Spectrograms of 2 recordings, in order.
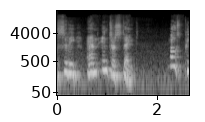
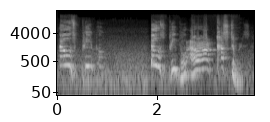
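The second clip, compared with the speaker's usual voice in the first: pitched up high, voice cracking with indignation; outraged, choked up; 7 semitones higher than usual. Acted. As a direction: throw "those people" back at him, close to tears. Peter outraged at the bank's contempt.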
